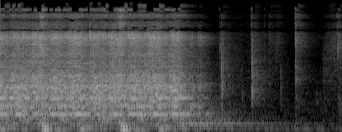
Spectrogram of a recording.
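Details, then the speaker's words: Triumph Spitfire freshly rebuilt engine, first start, weak spark seen: starter cranks in heavy, uneven pulses with a few weak tries to catch that die away; won't fire, timing suspected too advanced, not confirmed. "It's trying, but it's acting more like the timing's off a little bit. Like it's a little too advanced or a little That's probably why we weren't getting anything."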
